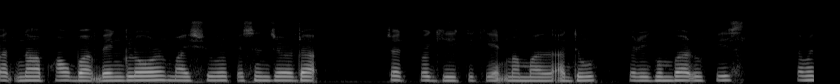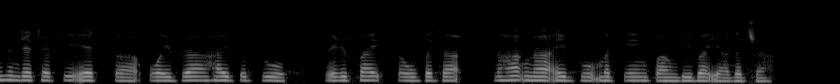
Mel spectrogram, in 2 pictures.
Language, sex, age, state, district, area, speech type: Manipuri, female, 30-45, Manipur, Chandel, rural, read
